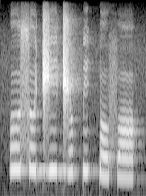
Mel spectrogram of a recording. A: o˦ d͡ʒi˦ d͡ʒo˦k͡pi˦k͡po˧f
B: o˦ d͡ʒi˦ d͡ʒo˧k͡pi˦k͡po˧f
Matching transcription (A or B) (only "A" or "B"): A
